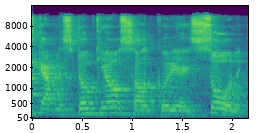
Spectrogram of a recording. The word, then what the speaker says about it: Seoul: Tokyo South Korea is sold s-e-o-u-l the E is silent in Seoul okay India of course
